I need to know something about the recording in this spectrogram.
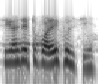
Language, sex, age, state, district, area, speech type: Bengali, female, 30-45, West Bengal, Darjeeling, urban, conversation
